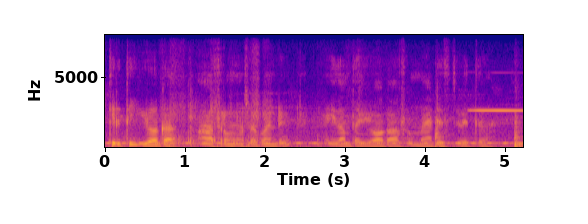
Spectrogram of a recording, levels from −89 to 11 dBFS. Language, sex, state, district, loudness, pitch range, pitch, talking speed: Telugu, male, Andhra Pradesh, Manyam, -20 LUFS, 110-120 Hz, 115 Hz, 115 wpm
